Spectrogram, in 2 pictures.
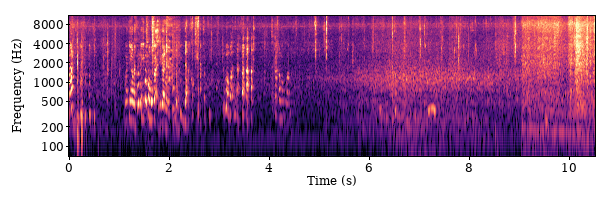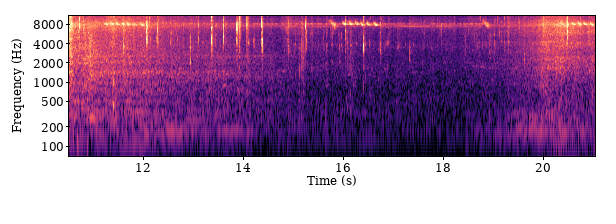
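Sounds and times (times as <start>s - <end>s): faint low hum: 2.0s - 21.0s
crunchy chewing and biting: 4.5s - 21.0s.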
